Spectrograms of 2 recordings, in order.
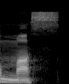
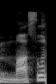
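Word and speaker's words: ます: आप उसे मासू नहीं पढ़ेंगे। आप उसे पढ़ेंगे मास और एक और जो है काफी कॉमन इस्तेमाल होने वाला फ्रेज़ है वो है योर कोनेगाशिमास।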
